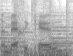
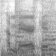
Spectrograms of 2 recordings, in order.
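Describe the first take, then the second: First: It is pronounced with a French sound. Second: It is pronounced with an English sound. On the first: "not American" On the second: "it's pronounced American"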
